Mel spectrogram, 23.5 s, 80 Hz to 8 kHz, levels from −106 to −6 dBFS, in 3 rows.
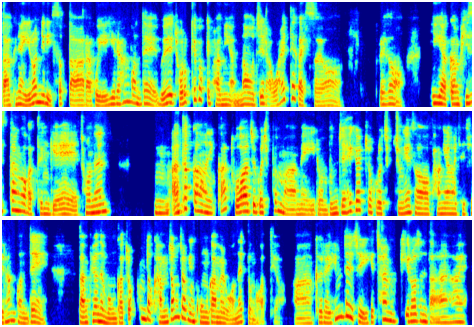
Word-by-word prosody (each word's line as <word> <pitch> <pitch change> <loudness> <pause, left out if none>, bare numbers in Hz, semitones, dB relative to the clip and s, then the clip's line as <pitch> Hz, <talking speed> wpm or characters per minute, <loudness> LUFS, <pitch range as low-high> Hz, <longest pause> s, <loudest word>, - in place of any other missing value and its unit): '나 135 +1 +2
그냥 165 +1 -1
이런 205 +11 +3
일이 190 -7 +2
있었다.'라고 140 -4 -1
얘기를 170 +7 0
한 240 +1 -2
건데 180 -5 -2
왜 200 +8 +3
저렇게밖에 230 - -1
반응이 150 -3 -1
안 - - -3
나오지?'라고 165 +3 -1
할 300 - -3
때가 335 -2 +1
있어요. 120 0 -6 0.6
그래서 165 +1 -2 0.5
이게 195 -1 +4
약간 165 0 +2
비슷한 225 +7 +2
것 215 -2 +4
같은 150 -6 -2
게 135 -2 +1
저는 195 +6 +2 0.8
음 170 -1 -1
안타까우니까 230 - +2
도와주고 200 0 +5
싶은 205 +5 -2
마음에 135 -4 -1
이런 130 0 -5
문제 160 +5 +1
해결 250 +6 +2
쪽으로 185 -8 -1
집중해서 155 -2 0
방향을 150 -1 0
제시를 150 +4 -4
한 215 +1 -1
건데 150 -2 -1 0.5
남편은 165 +3 +3
뭔가 135 +2 0
쪼끔 270 - 0
더 240 -2 +2
감정적인 225 - +2
공감을 155 -1 +1
원했던 135 +1 -4
것 - - -8
같아요. - - -10 0.2
"아. 140 +1 -4
그래 155 -2 -2
힘들지. 295 - +1
이게 140 +4 -2
참 225 -5 +2
길어진다. 190 -2 +1 0.4
아이. 175 0 -1
170 Hz, 330 characters per minute, -24 LUFS, 145-200 Hz, 0.8 s, 도와주고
